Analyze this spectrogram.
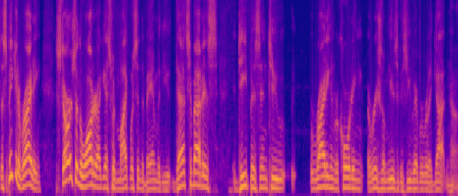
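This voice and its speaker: A man speaks with a Southern US accent. His delivery is very fast, with lively intonation. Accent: Southern American. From US South, Northwest Arkansas. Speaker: podcast host. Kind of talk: interview. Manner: halting.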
